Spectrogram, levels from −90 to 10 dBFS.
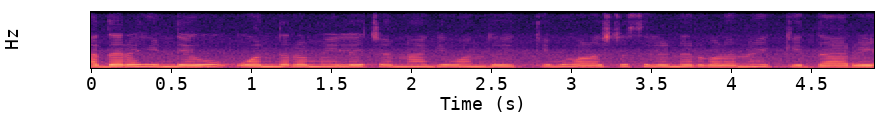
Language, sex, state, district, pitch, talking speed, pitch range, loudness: Kannada, female, Karnataka, Bidar, 255 Hz, 135 wpm, 245-255 Hz, -15 LUFS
